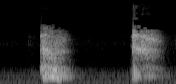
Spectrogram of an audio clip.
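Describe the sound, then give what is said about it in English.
Two harsh, raspy bursts of coughing and throat clearing from a man with a lingering bad cough, fairly loud, each lasting about half a second with a brief pause between them; no one speaks. “He has a very bad cough still.”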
